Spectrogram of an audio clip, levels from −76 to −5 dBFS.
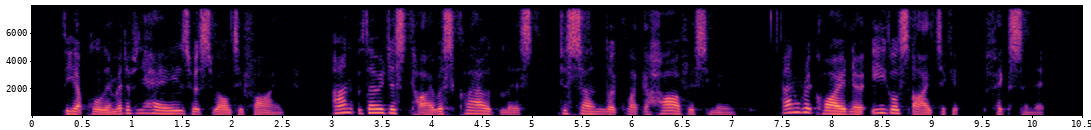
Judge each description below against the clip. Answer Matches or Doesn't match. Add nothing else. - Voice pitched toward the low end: Doesn't match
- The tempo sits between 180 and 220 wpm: Matches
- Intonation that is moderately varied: Doesn't match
